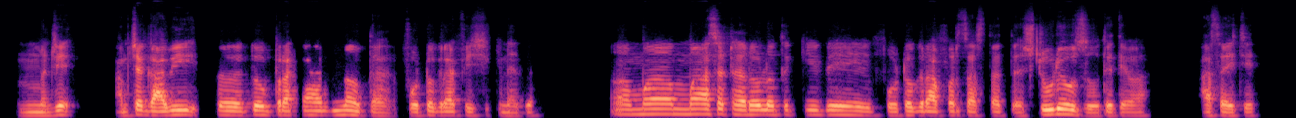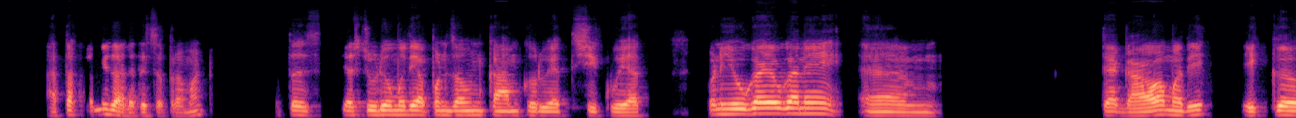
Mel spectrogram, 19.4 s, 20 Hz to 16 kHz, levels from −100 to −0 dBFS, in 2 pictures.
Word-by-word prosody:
म्हणजे 105 Hz, +5 st, -1 dB, 0.4 s
आमच्या 110 Hz, +6 st, 0 dB
गावी 125 Hz, +3 st, +4 dB, 0.2 s
अ, -, -, -1 dB, 0.2 s
तो 135 Hz, -, +4 dB
प्रकार 130 Hz, +1 st, -1 dB
नव्हता 125 Hz, -6 st, -2 dB
फोटोग्राफी 115 Hz, 0 st, -3 dB
शिकण्याचा. 110 Hz, -, -12 dB, 0.6 s
अ, -, -, -4 dB
म 155 Hz, +1 st, -4 dB, 0.3 s
मग 155 Hz, 0 st, +2 dB
असं 155 Hz, +1 st, 0 dB
ठरवलं 140 Hz, 0 st, +4 dB
होतं, 140 Hz, 0 st, -6 dB
की 140 Hz, -, -5 dB
ते 130 Hz, -3 st, +1 dB
फोटोग्राफर्स 120 Hz, +1 st, -2 dB
असतात 110 Hz, 0 st, -6 dB
स्टुडिओज 145 Hz, 0 st, +4 dB
होते 100 Hz, -, -1 dB
तेव्हा 105 Hz, -1 st, -7 dB, 0.5 s
असायचे. 110 Hz, +1 st, -3 dB, 0.7 s
आता -, -, -3 dB
कमी -, -, -6 dB
झालं -, -, +3 dB
त्याचं -, -, -5 dB
प्रमाण. -, -, -8 dB, 0.7 s
तर 130 Hz, -1 st, +1 dB
त्या 130 Hz, 0 st, -6 dB
स्टुडिओमध्ये 135 Hz, +1 st, +3 dB
आपण 130 Hz, -1 st, -1 dB
जाऊन 130 Hz, 0 st, +1 dB
काम 120 Hz, -1 st, +1 dB
करूयात, 120 Hz, -1 st, -1 dB
शिकवूयात. 110 Hz, -2 st, -1 dB, 0.5 s
पण 145 Hz, -, -2 dB
योगा-योगाने 170 Hz, +2 st, +7 dB, 0.3 s
अम्म 110 Hz, -2 st, -2 dB, 1.3 s
त्या 120 Hz, -, +1 dB
गावामध्ये 130 Hz, +4 st, +4 dB, 0.4 s
एक 120 Hz, +2 st, -7 dB
125 Hz, 130 wpm, -22 LUFS, 115-140 Hz, 1.3 s, योगा-योगाने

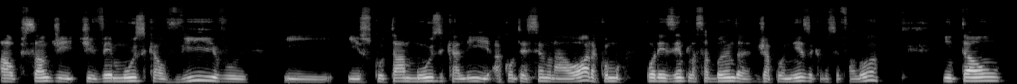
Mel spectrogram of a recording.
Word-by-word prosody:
a 145 Hz, -1 st, +2 dB
opção 155 Hz, +3 st, +1 dB
de 145 Hz, -3 st, -3 dB
de 145 Hz, -, -3 dB
ver 150 Hz, +3 st, +2 dB
música 155 Hz, 0 st, +2 dB
ao 130 Hz, -, -3 dB
vivo 135 Hz, -, -2 dB, 0.4 s
e 120 Hz, -2 st, -7 dB
escutar 140 Hz, +3 st, -2 dB
música 150 Hz, 0 st, +1 dB
ali 140 Hz, 0 st, 0 dB
acontecendo 150 Hz, +1 st, -3 dB
na 130 Hz, -1 st, -2 dB
hora, 155 Hz, +8 st, +3 dB
como, 150 Hz, +1 st, 0 dB, 0.2 s
por 155 Hz, -1 st, +4 dB
exemplo, 155 Hz, 0 st, +2 dB
essa 145 Hz, +1 st, -6 dB
banda 150 Hz, -2 st, +2 dB
japonesa 145 Hz, +3 st, -1 dB
que -, -, -18 dB
você 130 Hz, +1 st, -12 dB
falou. 155 Hz, +10 st, -2 dB, 0.6 s
Então, 170 Hz, -, +5 dB
150 Hz, 145 wpm, -22 LUFS, 135-160 Hz, 0.6 s, Então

